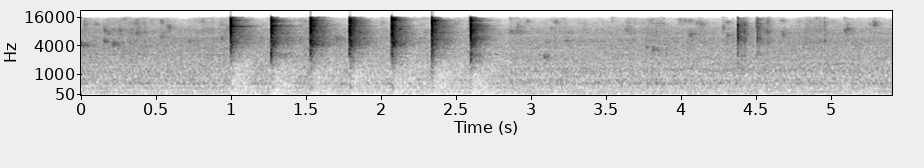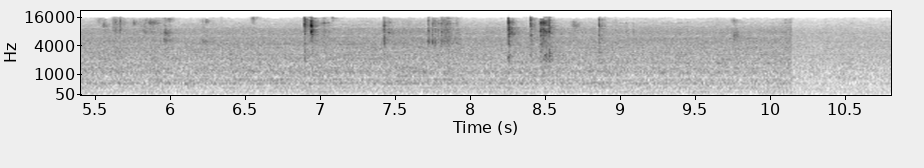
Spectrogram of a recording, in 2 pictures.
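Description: Metal serving tongs clicking seven times in quick succession, about four clicks a second, starting about a second in, then a few fainter clicks, over a steady background hum.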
